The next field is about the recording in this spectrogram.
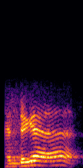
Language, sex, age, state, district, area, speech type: Dogri, male, 18-30, Jammu and Kashmir, Kathua, rural, conversation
